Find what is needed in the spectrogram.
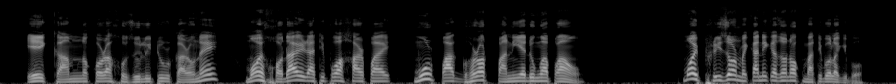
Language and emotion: Assamese, angry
